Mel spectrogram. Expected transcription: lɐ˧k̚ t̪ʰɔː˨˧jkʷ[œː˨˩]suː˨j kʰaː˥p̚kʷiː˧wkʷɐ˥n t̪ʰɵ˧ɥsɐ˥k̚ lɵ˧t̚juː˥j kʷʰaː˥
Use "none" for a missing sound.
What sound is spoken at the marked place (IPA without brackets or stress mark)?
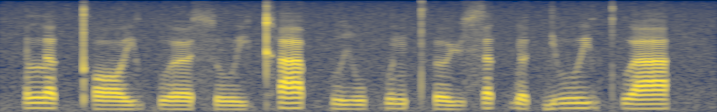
œː˨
